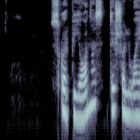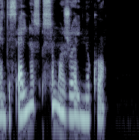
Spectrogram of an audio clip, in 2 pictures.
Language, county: Lithuanian, Kaunas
